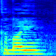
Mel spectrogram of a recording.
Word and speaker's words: climb: حرف البي في كلمة climb صامت لا ينطق برضو قلناها.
